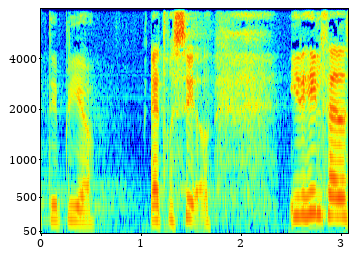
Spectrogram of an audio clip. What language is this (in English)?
Danish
